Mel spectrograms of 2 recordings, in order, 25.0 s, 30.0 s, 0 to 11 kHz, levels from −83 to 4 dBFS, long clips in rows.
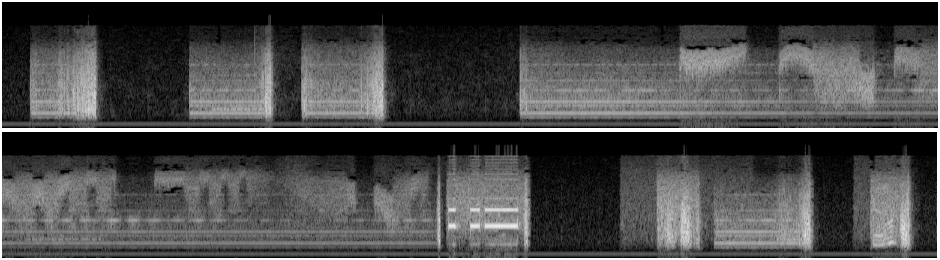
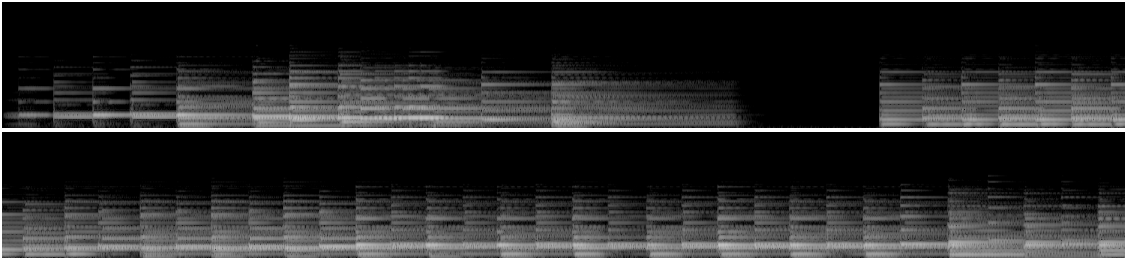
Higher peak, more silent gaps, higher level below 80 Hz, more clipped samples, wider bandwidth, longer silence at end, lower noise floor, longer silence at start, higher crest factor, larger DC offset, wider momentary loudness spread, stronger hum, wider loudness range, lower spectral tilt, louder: first, 0 dBFS vs -12 dBFS; neither; second, -66 dBFS vs -50 dBFS; neither; first, 6 kHz vs 3 kHz; first, 0.35 s vs 0 s; second, -54 dBFS vs -84 dBFS; first, 0.35 s vs 0.2 s; about the same, 18 dB vs 16 dB; neither; first, 20 LU vs 12 LU; neither; first, 17 LU vs 11 LU; second, -3.5 dB/octave vs -12.5 dB/octave; first, -16 LUFS vs -29 LUFS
